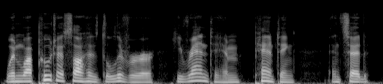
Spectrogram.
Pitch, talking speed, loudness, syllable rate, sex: 130 Hz, 190 wpm, -21 LUFS, 5.8 syllables/s, male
